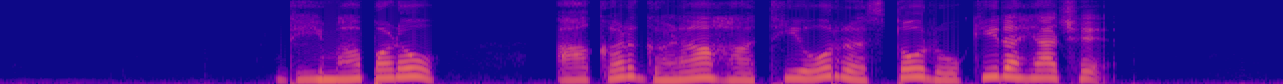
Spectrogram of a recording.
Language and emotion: Gujarati, fearful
